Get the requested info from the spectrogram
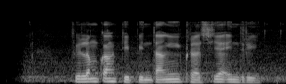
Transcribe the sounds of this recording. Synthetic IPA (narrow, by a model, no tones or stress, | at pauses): filəmkaŋd̪̥i̤bint̪aŋiɡ̥ɾasiaind̪ɾi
